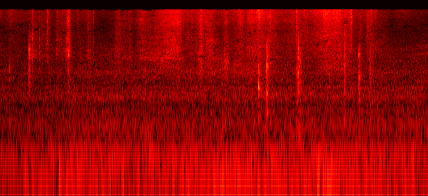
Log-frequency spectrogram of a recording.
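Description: Pages of a comic book being turned and handled by hand: soft paper rustling with a few faint ticks, over a steady low hum in the car.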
